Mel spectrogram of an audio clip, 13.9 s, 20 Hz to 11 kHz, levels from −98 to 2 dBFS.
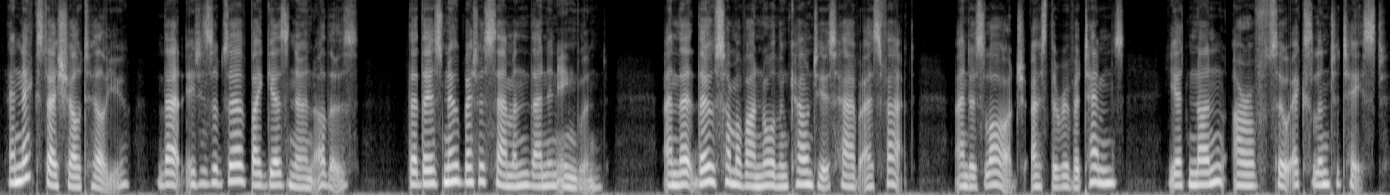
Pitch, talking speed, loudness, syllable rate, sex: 200 Hz, 210 wpm, -18 LUFS, 5.7 syllables/s, female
